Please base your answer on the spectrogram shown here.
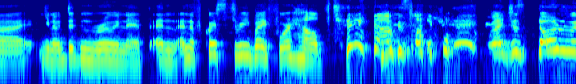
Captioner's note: laughs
